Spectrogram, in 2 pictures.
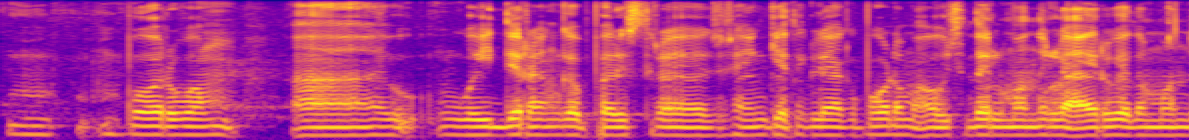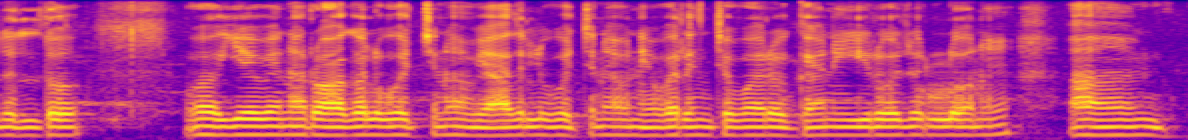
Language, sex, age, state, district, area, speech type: Telugu, male, 30-45, Andhra Pradesh, Srikakulam, urban, spontaneous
